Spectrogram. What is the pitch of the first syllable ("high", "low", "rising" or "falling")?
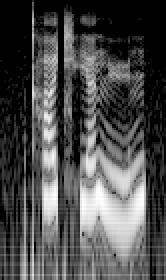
rising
